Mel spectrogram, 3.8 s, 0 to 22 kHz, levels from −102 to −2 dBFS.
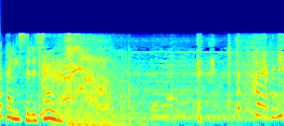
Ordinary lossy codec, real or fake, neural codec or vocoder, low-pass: none; real; none; 7.2 kHz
